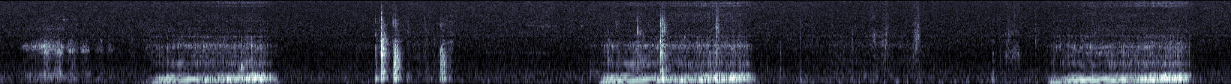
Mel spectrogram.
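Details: Loud, rattling snores from a sleeping adult male, about one every six seconds, with light taps and thumps between (being smacked without waking): snoring.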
